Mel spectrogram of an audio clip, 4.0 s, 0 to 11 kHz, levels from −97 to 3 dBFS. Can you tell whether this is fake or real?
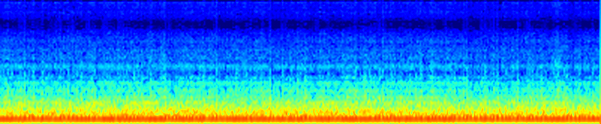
real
